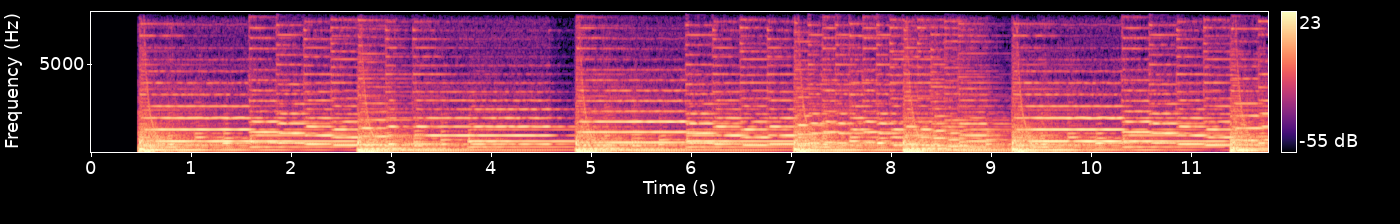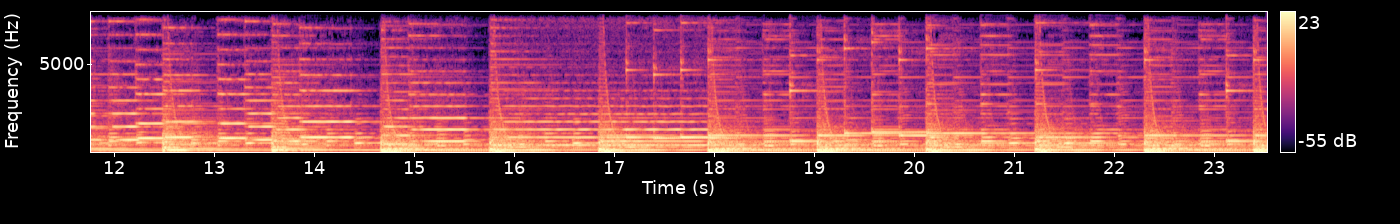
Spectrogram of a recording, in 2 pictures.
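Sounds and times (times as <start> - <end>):
music: 0.5 - 23.5.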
